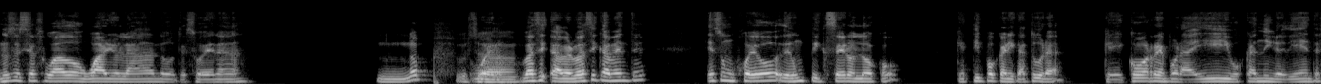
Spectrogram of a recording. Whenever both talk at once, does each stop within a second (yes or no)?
yes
